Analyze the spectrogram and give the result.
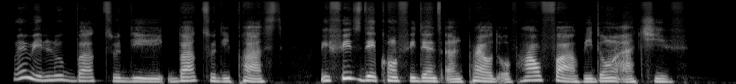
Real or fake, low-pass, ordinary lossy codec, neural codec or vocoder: fake; none; none; autoencoder, 48 kHz, 32 numbers a frame, DAC-VAE, trained on Japanese speech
